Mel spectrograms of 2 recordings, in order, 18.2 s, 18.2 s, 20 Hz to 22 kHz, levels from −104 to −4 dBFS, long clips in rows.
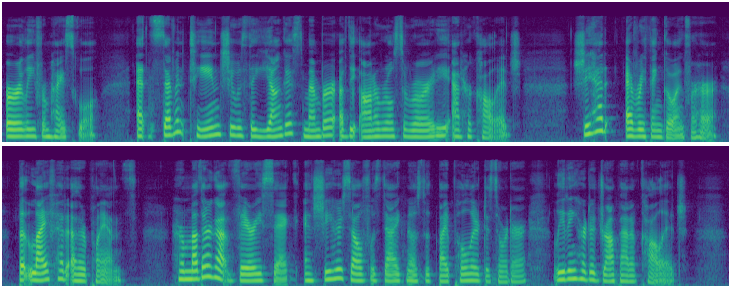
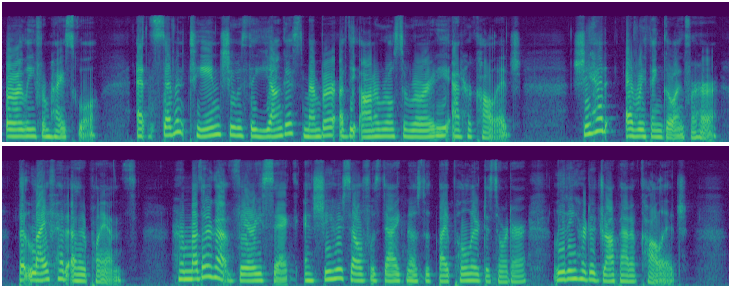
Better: first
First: none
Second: distortion; slight; 10 dB below the speech

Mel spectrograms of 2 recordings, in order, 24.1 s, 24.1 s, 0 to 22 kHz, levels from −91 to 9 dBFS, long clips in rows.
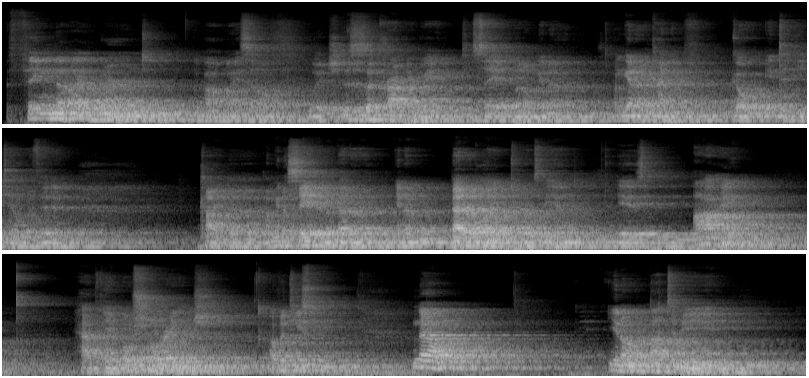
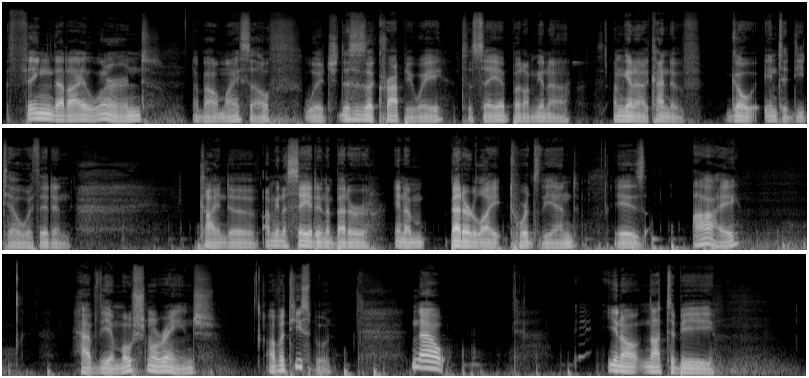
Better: second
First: room echo; strong; dies away in 2.5 s // off-mic speech; far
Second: none

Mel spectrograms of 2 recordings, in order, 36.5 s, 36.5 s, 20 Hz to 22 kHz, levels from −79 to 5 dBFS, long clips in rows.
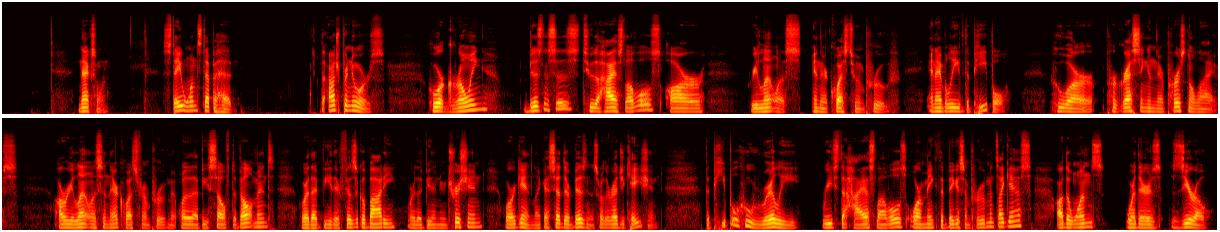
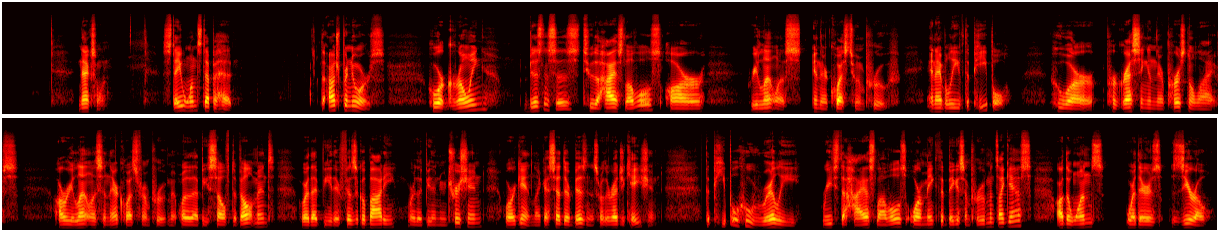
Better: first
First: none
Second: thin; very; fading below 450 Hz

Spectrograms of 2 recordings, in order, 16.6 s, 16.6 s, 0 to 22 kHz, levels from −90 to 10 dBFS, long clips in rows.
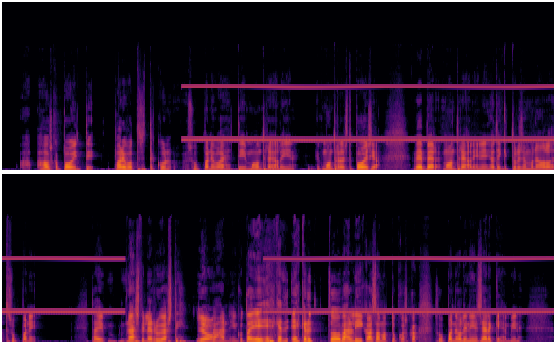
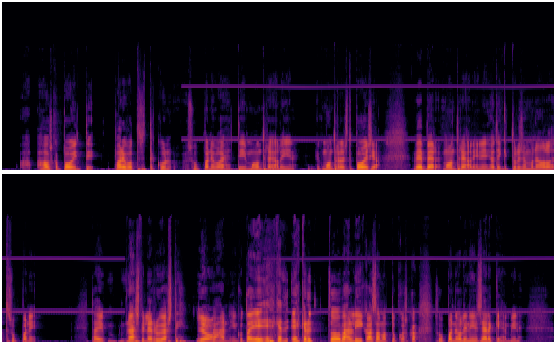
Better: second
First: high-pitched whine; loud; from 2.5 to 10 s and from 12 s on; 4 kHz, 10 dB below the speech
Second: high-pitched whine; faint; from 2.5 to 10 s and from 12 s on; 4 kHz, 30 dB below the speech

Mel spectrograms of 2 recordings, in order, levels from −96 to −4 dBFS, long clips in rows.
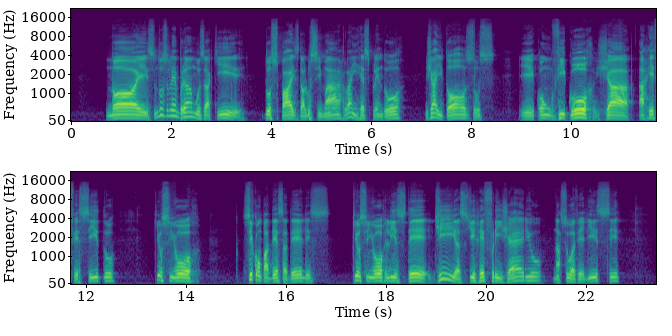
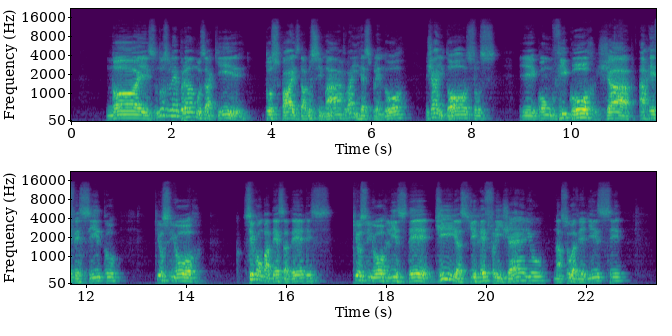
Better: first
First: none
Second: off-mic speech; far // room echo; very slight; dies away in 0.3 s

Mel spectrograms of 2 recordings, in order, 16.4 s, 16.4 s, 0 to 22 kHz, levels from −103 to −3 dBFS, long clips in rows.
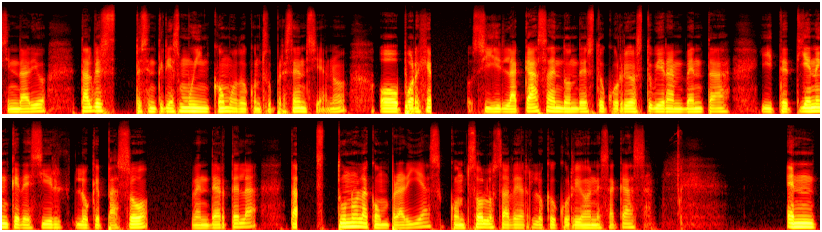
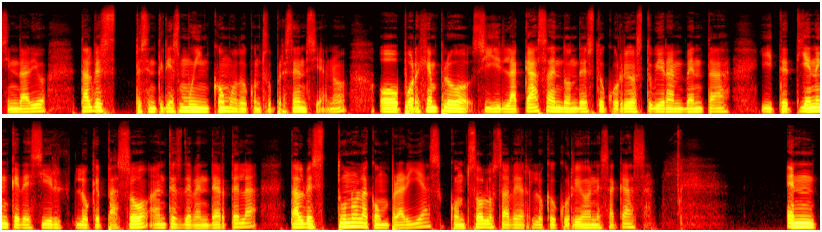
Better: second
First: audio cutting out; at 4.5 s, at 9.5 s and at 11 s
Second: none

